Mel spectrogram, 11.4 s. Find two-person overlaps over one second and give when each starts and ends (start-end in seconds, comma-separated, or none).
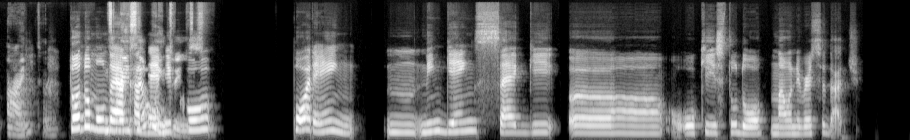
1.3-2.6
